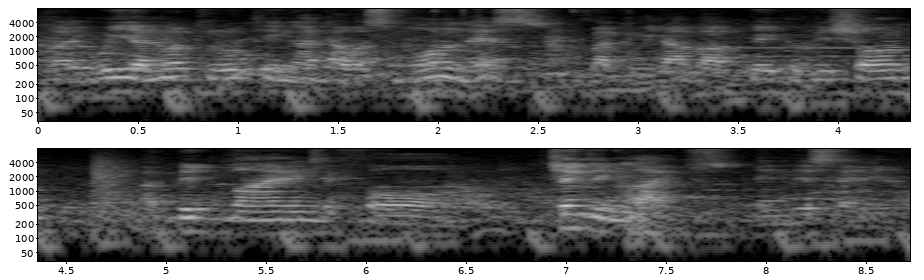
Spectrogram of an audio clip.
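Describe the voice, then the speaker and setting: A middle-aged man with a Kenyan accent tells an interviewer about founding a school, speaking earnestly and without hurry. He pauses on fillers and restarts his sentences as he goes. His voice sits at an ordinary pitch, heard from some distance in a strongly echoing room with clear background noise. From western Kenya. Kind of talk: interview answers, storytelling. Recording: echoey room, far from the mic, with noticeable background noise.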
